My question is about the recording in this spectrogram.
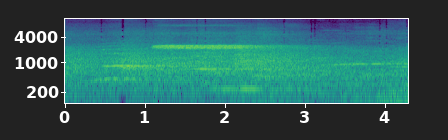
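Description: Referee's whistle blown in one long steady blast of nearly two seconds, starting about a second in, stopping play. Arena crowd murmur underneath.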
